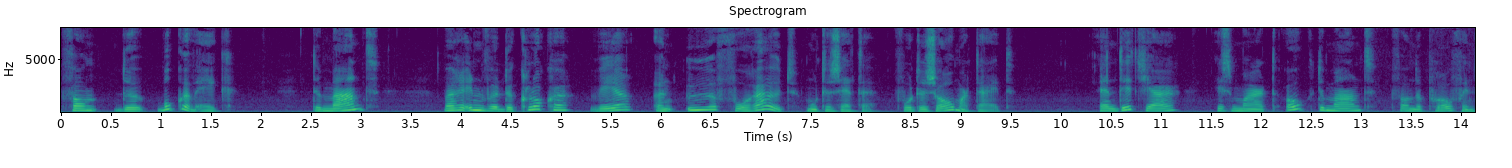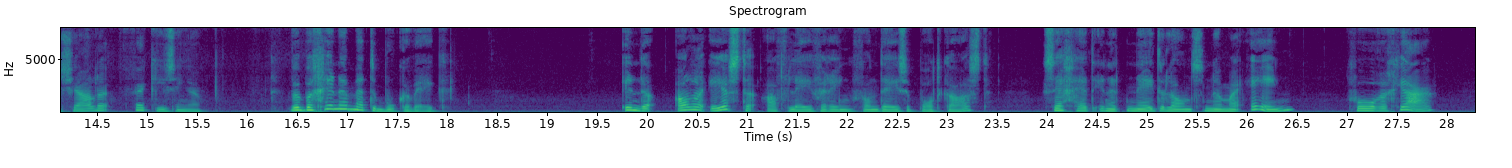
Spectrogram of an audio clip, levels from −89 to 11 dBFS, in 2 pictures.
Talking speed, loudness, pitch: 110 wpm, -26 LUFS, 155 Hz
